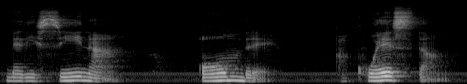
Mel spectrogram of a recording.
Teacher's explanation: that spoken stress is clearly on the second to last syllable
